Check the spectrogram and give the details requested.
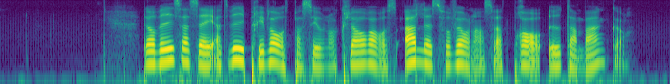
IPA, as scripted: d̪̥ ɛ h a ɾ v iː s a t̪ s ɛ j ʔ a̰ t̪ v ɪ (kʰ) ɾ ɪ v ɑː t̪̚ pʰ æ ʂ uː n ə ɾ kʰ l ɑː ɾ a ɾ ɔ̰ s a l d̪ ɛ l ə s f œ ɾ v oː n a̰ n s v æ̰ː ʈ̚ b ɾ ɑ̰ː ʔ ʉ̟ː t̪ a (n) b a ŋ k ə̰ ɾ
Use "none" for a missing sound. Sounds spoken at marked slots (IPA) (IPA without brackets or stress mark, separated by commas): pʰ, n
